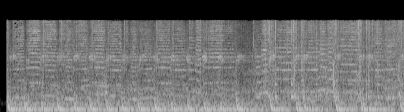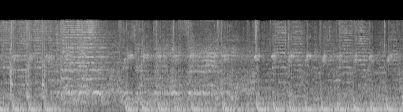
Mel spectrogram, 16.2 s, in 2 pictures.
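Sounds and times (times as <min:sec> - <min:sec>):
steady drumbeats: 0:00.1 - 0:16.1
crowd roar inside Hanshin Koshien Stadium: 0:00.2 - 0:16.1
horns: 0:00.2 - 0:16.1
rhythmic crowd chanting: 0:05.1 - 0:16.1.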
